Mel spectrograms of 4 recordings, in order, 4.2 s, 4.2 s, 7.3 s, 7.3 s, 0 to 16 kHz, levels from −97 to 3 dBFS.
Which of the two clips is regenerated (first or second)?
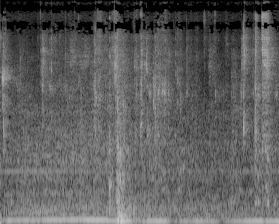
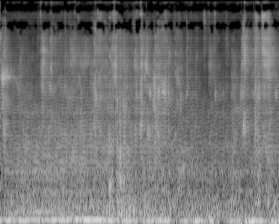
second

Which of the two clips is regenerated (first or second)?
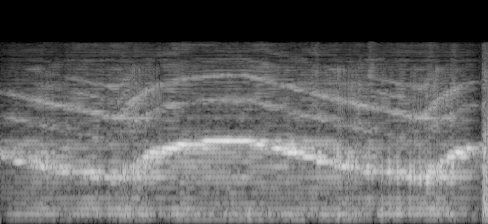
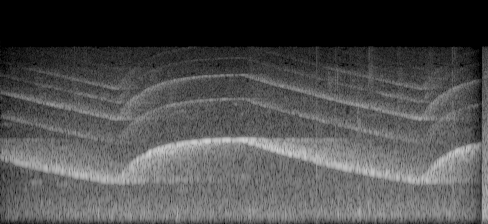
first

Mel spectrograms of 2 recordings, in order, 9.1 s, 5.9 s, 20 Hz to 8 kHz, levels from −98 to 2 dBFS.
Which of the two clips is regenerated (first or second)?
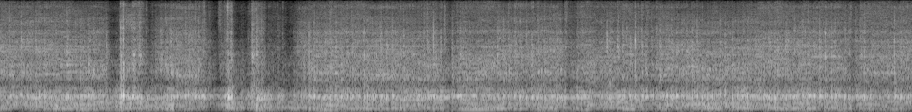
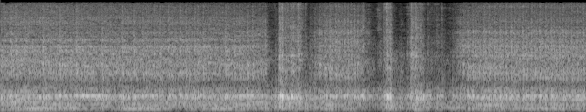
first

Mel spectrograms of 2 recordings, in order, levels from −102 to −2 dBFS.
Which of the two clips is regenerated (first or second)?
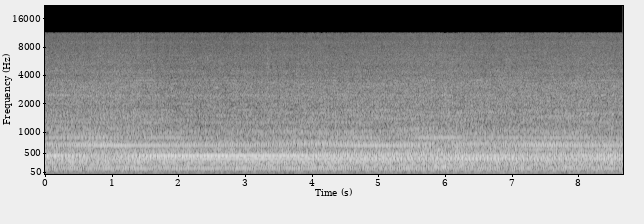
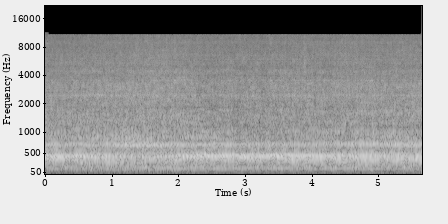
second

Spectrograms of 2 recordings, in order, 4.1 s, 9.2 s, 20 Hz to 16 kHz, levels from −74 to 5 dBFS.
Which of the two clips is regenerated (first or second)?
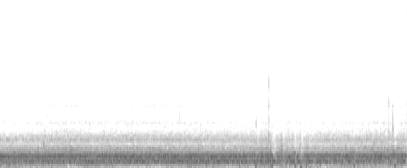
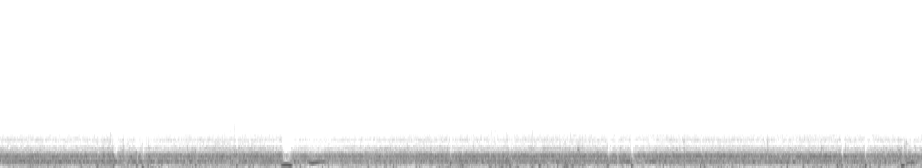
first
